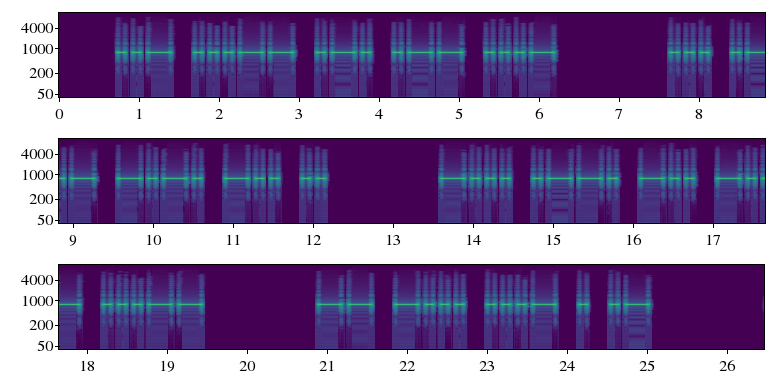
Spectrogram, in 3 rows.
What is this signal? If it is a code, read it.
Morse code, heard as a keyed tone, about 13 wpm, 800 Hz. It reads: U3RWV SWCDI BPDK3 MBVEA
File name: LEZIONI / 6 PKX0 / 6 PKX 12wpm 2024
